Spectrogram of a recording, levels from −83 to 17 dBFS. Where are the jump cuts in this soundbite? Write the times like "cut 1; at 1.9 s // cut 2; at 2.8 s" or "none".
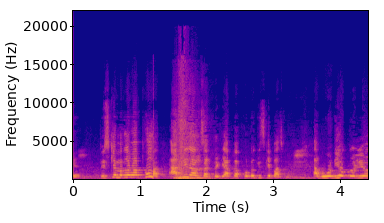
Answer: cut 1; at 1.2 s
